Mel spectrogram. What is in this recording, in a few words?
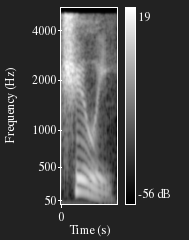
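"chew", US English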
